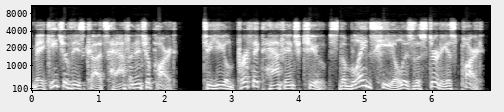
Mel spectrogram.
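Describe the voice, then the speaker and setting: A man reading scripted cooking-game instructions in a measured, clearly enunciated, explanatory way, in dull compressed audio. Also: lowish voice, no echo.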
